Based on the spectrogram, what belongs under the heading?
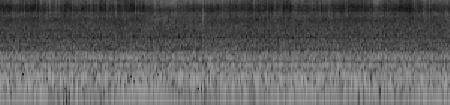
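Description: Battered smelt fillets frying in oil in a nonstick pan: a steady, loud sizzle over a steady mechanical hum.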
